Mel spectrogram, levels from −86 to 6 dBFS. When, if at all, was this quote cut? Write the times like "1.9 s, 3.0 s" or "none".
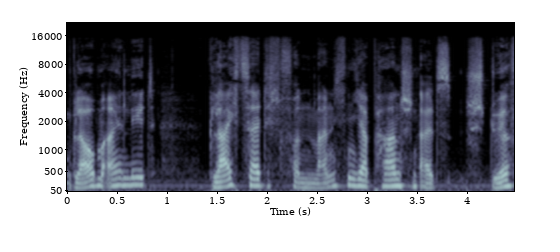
2.1 s, 3.5 s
